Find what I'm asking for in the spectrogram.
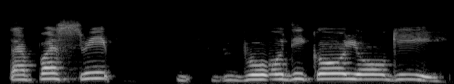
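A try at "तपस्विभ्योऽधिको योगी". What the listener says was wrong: ಇಲ್ಲಿ ಬರತ್ ನೋಡಿ, ಜ್ಞಾನಿ ಬ್ಯೋಪಿ ಅಂತೀರಾ. ಅಲ್ಲಿ ತಪಸ್ವಿ ಬ್ಯೋ ಅಂದ್ರೆ ಬೋ ಅಂತೀರ ಬರೀ. ಅಲ್ಲ, ಇಲ್ಲಿ ಕರೆಕ್ಟ್ ಆಗಿ ಹೇಳ್ತೀರಾ, ಜ್ಞಾನಿ ಬ್ಯೋಪಿ ಅಂತೀರಾ. ಅಲ್ಲಿ ತಪಸ್ವಿ ಬ್ಯೋತನೇ ಇದೆ. ತಪಸ್ವಿ ಬ್ಯೋದಿಕೋ ಯೋಗಿ.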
